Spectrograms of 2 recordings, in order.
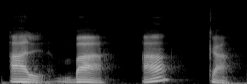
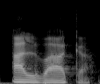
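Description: First: Albahaca broken slowly into al, ba, a, ca; syllable by syllable. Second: Said in the usual way. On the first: Shown as a demonstration. Teacher dividing albahaca to show the hiato, syllable by syllable. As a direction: say "albahaca" as four separate syllables.

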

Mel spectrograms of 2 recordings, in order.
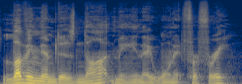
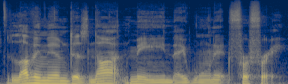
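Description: First: Said in the usual way. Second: Slower, weighty repeat; slow and deliberate. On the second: Shown as a demonstration. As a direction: say it again, slowly, letting it sink in. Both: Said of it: "I want you to pay attention".

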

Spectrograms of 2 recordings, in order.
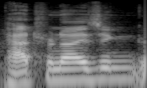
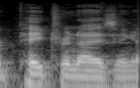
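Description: First: "patronizing" with a short a, as in pat; short-a pronunciation. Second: "patronizing" with a long a, as in pay; long-a pronunciation. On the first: Asking co-host which is correct, "patronizing" said PAT-ronizing. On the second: Offering co-host the alternative, "patronizing" said PAY-tronizing. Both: Shown as a demonstration. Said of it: "Which is the correct pronunciation?".

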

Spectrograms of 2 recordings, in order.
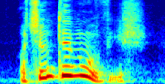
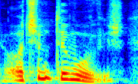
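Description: First: Pitched much higher in disbelief, stress on ty; incredulous question. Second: Said in the usual way. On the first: Acted. Geralt stunned by Cahir's confession, much higher disbelieving question. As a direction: ask it as if you can't believe your ears.

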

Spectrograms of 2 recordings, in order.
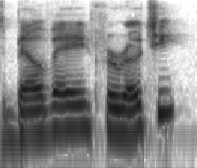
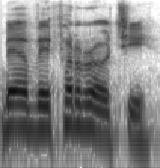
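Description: First: Feroci with a rolled, trilled r, slow and careful. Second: Feroci with the r rolled, Italian style. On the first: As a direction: Feroci said slowly, r rolled hard. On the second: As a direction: Belve Feroci, r trilled on Feroci. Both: Shown as a demonstration. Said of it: "you like how I rolled the R's there?".

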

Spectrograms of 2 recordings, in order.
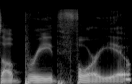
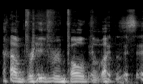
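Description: First: Low slow earnest vow; lightly voiced hero, low and slow; slow low Costner line. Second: Mock hero line. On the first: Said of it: "Costner goes". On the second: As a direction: ham up the noble hero. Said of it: "Yeah, you're just".

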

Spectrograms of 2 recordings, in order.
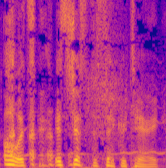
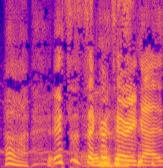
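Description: First: Understated casual excuse; lightly voiced husband, covering. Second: High, laughing fake cheer; mock laughing excuse. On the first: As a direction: toss it off like nothing's wrong. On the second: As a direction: laugh it off too brightly. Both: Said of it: "And he's like".

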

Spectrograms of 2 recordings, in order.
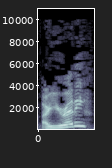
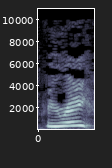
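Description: First: Said in the usual way. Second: "ready" pitched much higher, rising; rising, eager "ready"; hyped-up repeat. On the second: Shown as a demonstration. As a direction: ask again like a hype man.

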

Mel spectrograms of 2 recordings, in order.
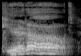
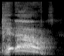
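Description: First: High ghostly cry; scream shout. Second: Very high, loud ghost shriek; ghostly shout. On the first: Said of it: "scream shouts in your head". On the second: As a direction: shriek it like an angry spirit. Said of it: "you just hear it go". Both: Acted.

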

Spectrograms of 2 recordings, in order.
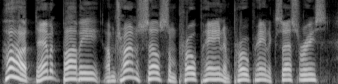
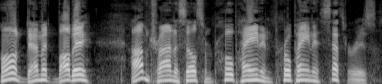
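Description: First: Higher-pitched exasperated cartoon dad; Hank Hill. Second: Lightly voiced exasperated cartoon dad; Hank Hill. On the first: Dad scolding Bobby while selling propane, high exasperated voice. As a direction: put on a fed-up cartoon dad impression. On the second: Dad scolding Bobby while selling propane, restrained exasperated voice. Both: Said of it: "Dueling Hank Hills".

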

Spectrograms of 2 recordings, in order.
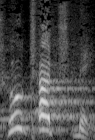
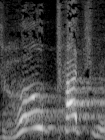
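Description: First: Loud, high demand to the crowd; Jesus calling out. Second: Loud, high, slower demand to the crowd; Jesus calling out. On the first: Jesus turning to the packed crowd, loud high call. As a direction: call out over the crowd, searching. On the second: Jesus asking the crowd once more, loud slow call. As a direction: draw it out, loud and searching. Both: Acted.

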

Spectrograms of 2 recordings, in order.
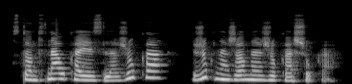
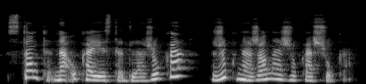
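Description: First: Nauka as NAU-ka, first syllable stressed with au run together; NAUka, breaking the verse rhythm; nauka stressed like aula. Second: Nauka in three syllables, na-U-ka, in a verse rhythm; naUka, rhyming with żuka and szuka; stress on U of nauka. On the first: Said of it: "zrobimy to tak jak aula". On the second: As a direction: recite the couplet with nauka stressed on u. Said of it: "zaakcentowałam tak jak na u". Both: Shown as a demonstration.

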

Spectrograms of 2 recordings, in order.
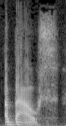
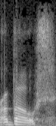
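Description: First: "about" with a raised Canadian diphthong. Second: "a boat" for about, with an oh vowel; Canadian "a boat". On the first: Canadian showing how we say it, raised vowel in "about". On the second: Canadian showing how we say it, oh-vowel "a boat". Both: Shown as a demonstration. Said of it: "We say".

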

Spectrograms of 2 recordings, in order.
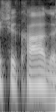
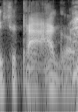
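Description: First: Said in the usual way. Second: Put-on Chicago said with a Chicago-accented broad "ah" vowel; imitated Chicago accent. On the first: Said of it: "every time you say Chicago, you say Chicago". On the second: Host teasing co-host about how they say Chicago, imitated Chicago accent. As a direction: mimic a Chicagoan saying "Chicago". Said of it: "are obviously Chicago accents".

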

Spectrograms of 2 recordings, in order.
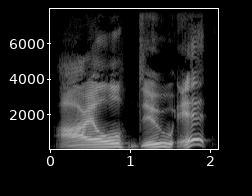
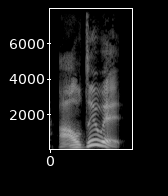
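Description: First: "I'll do it" stretched out very slowly, mocking Marge; mocking Marge's take. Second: Said in the usual way. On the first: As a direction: drag out "I'll do it" like a dull retake. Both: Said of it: "forty-five seconds of Marge going".

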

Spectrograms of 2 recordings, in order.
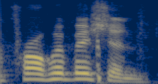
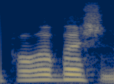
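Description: First: Prohibition said clearly, correcting probation; pro-hi-BI-tion with firm fall; corrected word prohibition. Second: Prohibition repeated softer, falling; corrected word prohibition. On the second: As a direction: say prohibition again calmly. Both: Shown as a demonstration. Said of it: "Not probation, prohibition".

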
